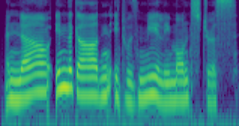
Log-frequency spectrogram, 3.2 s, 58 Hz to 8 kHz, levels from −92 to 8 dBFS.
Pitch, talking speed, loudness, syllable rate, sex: 185 Hz, 170 wpm, -16 LUFS, 4.4 syllables/s, female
